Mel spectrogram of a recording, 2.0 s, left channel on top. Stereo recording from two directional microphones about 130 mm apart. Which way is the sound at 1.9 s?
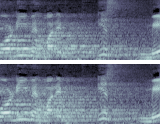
10° right (ahead or behind).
